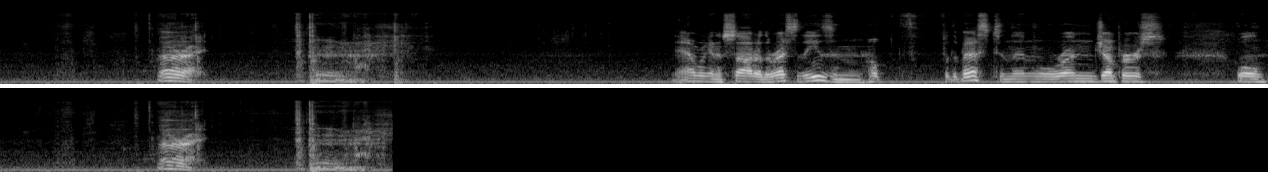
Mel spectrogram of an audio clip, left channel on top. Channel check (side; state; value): right; drops out; at 4.0 s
